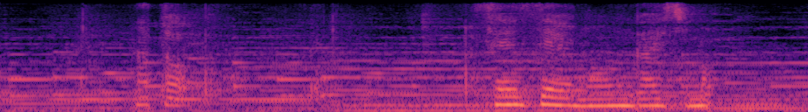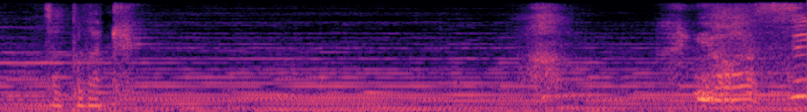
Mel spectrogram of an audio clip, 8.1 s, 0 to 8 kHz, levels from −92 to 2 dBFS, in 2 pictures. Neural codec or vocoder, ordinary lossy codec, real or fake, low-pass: codec, 44.1 kHz, 7.8 kbps, DAC; none; fake; 7.2 kHz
